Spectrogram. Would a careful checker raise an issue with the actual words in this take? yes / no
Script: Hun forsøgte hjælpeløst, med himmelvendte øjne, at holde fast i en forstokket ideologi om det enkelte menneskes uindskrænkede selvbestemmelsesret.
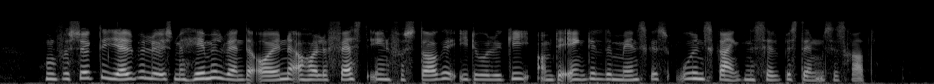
no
